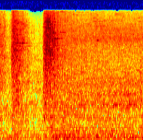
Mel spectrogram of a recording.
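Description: A loud magical blast bursts and crackles.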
